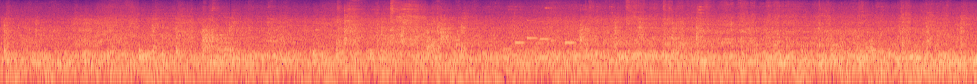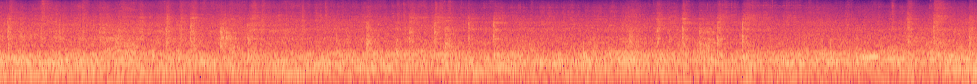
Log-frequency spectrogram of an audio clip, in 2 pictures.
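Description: Heavily loaded freight cars of a long Kansas City Southern train rolling steadily past: a continuous loud rumble of wheels on rail with repeated clicks as the wheels cross rail joints.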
